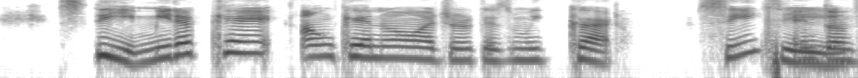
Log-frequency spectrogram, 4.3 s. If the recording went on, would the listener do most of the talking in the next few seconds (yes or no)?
no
